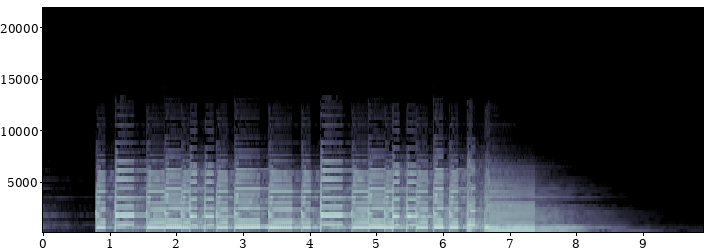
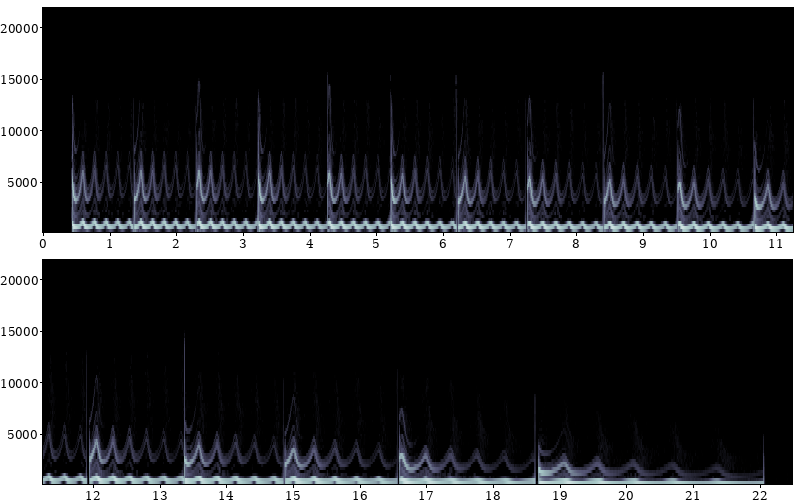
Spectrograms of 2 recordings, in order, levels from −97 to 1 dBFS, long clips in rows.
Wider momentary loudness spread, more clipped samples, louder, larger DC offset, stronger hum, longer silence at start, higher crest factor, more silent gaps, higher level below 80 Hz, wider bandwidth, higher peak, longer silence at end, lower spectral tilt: about the same, 9 LU vs 8 LU; neither; about the same, -23 LUFS vs -25 LUFS; neither; neither; first, 0.8 s vs 0.45 s; about the same, 16 dB vs 16 dB; neither; second, -66 dBFS vs -54 dBFS; first, 9.4 kHz vs 6.6 kHz; about the same, -8 dBFS vs -10 dBFS; first, 1.75 s vs 0.4 s; second, -1.5 dB/octave vs -6.5 dB/octave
